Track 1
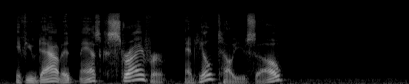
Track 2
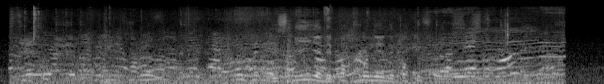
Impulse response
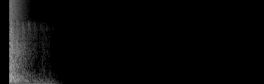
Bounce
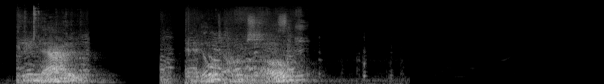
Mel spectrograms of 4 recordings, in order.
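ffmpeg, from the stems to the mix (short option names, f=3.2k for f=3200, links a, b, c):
-filter_complex "[0:a]acontrast=83,volume=-1dB,asplit=3[a][b][c];[a]atrim=end=0.76,asetpts=PTS-STARTPTS,afade=t=out:st=0.756:d=0.004:c=hsin[d];[b]atrim=start=0.76:end=1.6,asetpts=PTS-STARTPTS,volume=0[e];[c]atrim=start=1.6,asetpts=PTS-STARTPTS,afade=t=in:d=0.004:c=hsin[f];[d][e][f]concat=n=3:v=0:a=1,asplit=3[g][h][i];[h]volume=-20dB[j];[1:a]volume=-3.5dB[k];[i]apad=whole_len=266436[l];[k][l]sidechaingate=range=-49dB:threshold=-52dB:ratio=16:detection=peak[m];[2:a]atrim=start_sample=2205[n];[j][n]afir=irnorm=-1:irlink=0[o];[g][m][o]amix=inputs=3:normalize=0"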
